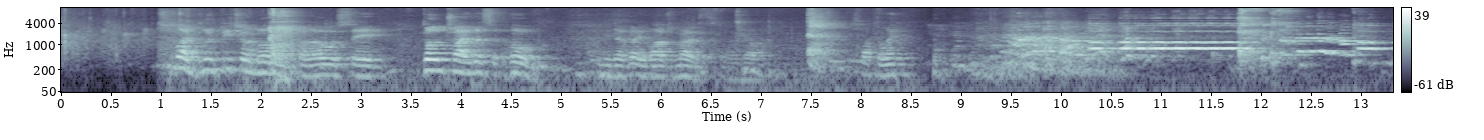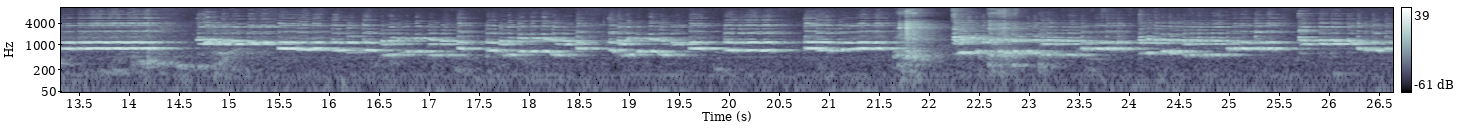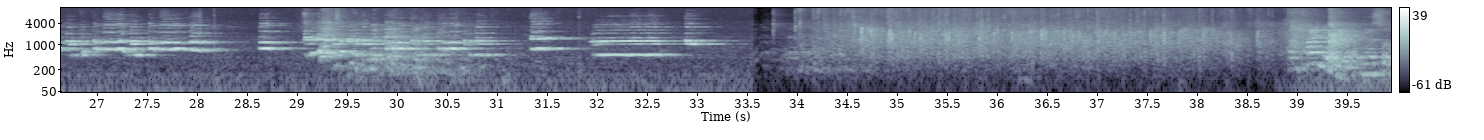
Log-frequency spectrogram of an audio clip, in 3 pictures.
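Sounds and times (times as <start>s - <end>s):
speech: 1.1s - 10.6s
laughter: 8.7s - 10.9s, 29.2s - 30.8s
person whistling a lively melody through the mouth: 10.2s - 33.5s.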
